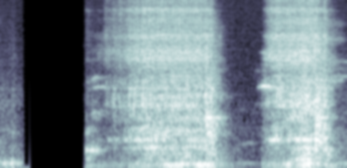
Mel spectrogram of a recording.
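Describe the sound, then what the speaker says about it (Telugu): Sewing machine stitching a blouse piece, attaching it along an existing seam: two loud bursts of rapid, steady machine stitching after a short silence, with a brief pause between runs. "ఇదే కుట్టు పైన కుట్టుబడేలాగా ఈ పీస్ని అటాచ్ చేసేసుకుందాం"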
